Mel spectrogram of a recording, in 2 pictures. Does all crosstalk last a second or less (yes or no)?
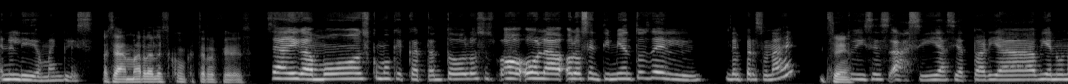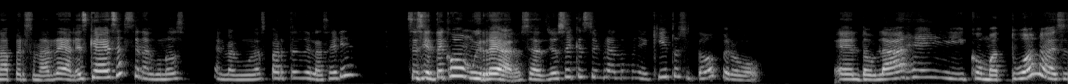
yes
